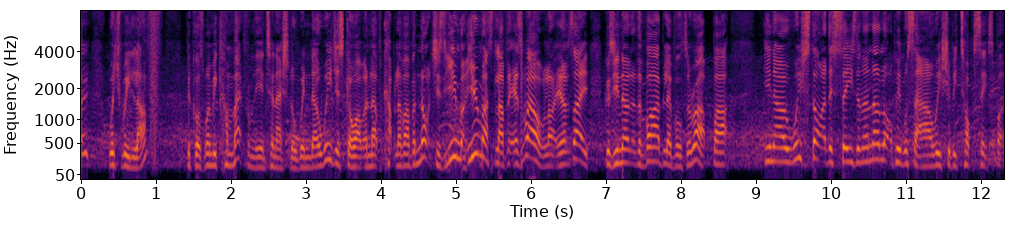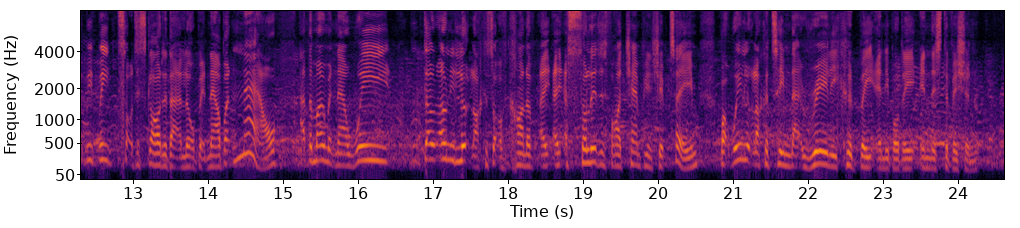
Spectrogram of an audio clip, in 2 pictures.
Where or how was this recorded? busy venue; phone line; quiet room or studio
busy venue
